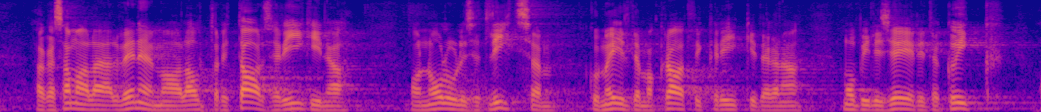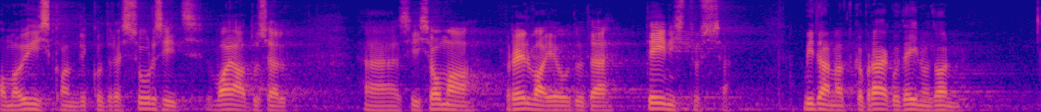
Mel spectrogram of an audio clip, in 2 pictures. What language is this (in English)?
Estonian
